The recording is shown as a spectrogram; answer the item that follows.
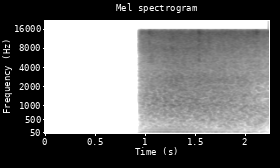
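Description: Silence, then about a second in, hurricane rain and wind noise cuts in abruptly as a steady hiss with a faint low hum beneath it.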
